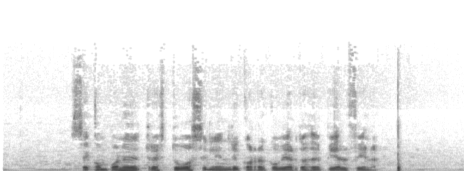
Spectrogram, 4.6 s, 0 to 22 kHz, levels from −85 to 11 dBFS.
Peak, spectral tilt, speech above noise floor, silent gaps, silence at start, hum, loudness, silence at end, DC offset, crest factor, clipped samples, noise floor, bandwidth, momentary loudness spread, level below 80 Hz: -4 dBFS; -6 dB/octave; 32 dB; none; 0.7 s; none; -21 LUFS; 0.65 s; under 0.1%; 18 dB; under 0.1%; -52 dBFS; 16 kHz; 10 LU; -52 dBFS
